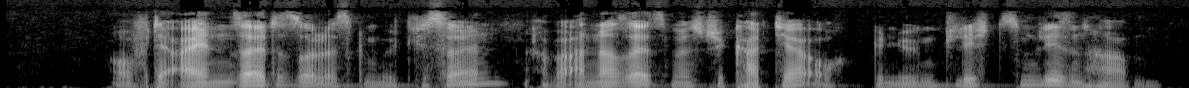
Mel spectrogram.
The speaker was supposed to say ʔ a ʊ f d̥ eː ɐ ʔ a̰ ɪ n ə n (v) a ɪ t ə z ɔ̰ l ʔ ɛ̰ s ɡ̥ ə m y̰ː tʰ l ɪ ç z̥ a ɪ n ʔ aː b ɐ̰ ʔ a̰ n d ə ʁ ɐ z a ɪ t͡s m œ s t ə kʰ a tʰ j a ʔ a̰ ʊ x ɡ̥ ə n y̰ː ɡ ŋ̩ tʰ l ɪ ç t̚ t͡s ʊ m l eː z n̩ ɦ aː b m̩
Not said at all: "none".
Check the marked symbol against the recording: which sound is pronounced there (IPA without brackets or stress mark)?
z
